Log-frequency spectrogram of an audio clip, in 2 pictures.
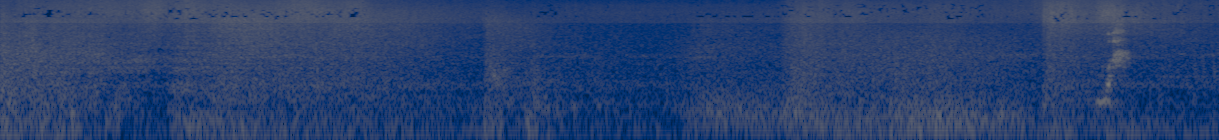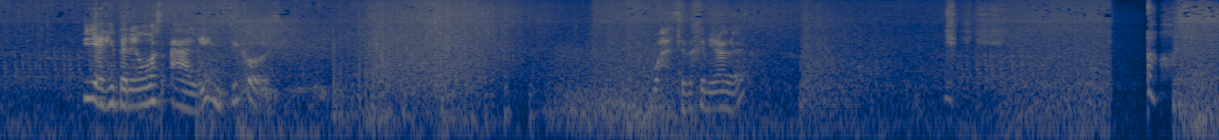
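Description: Waves crash and roar in a storm.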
